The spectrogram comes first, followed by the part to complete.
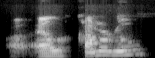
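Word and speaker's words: al-qamaru: you will see That al kamaru uh the aliflam you pronounce it as al the is a moon letter there's no shed over it so alum and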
